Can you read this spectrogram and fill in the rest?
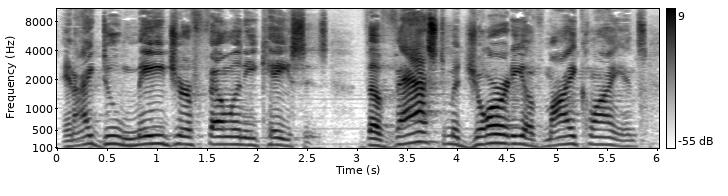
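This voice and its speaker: A middle-aged American man giving a persuasive public speech as a lawyer, emphatic and rhetorical with a sardonic edge. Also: fairly high pitch.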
